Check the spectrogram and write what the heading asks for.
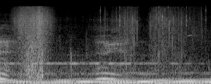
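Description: Film score with low sustained notes and a steady pulse underneath. There is a short breathy rush of noise at the start, and two brief low moans, one at the start and another about a second in.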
